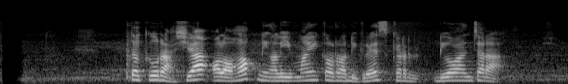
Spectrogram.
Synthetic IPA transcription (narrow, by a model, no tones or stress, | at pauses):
t̪əkuɾaʃiaʔɔlɔɦɔk̚niŋalimaikəlrɔdiɡɾɛskərdiwawaɲt͡ʃaɾa̰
